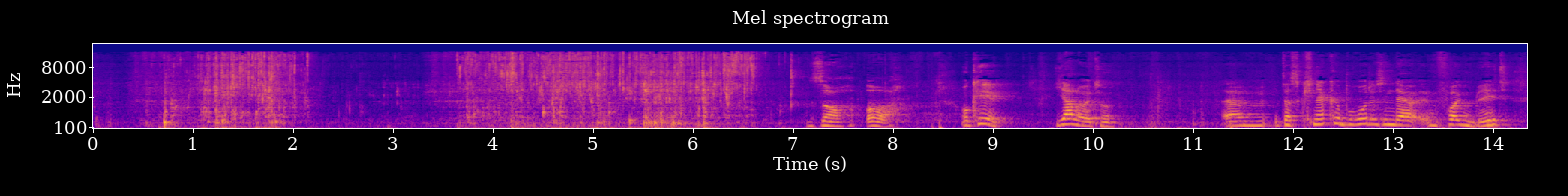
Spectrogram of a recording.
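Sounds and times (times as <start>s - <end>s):
water running from a tap filling a glass: 0.7s - 6.8s
speech: 7.3s - 10.4s, 11.3s - 14.3s.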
